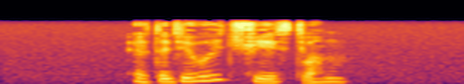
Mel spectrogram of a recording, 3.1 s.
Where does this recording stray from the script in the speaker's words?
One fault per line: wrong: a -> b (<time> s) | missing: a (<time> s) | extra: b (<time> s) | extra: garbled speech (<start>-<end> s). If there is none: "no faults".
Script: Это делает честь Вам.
no faults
